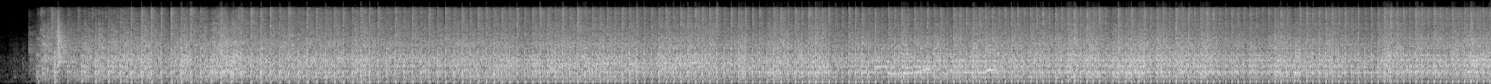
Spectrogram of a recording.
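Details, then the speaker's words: Single-cylinder engine "Big Blue" (53 L) run outside after a cylinder repair with a plate; fast, even popping at a steady beat, no misses or knocks, showing oil pressure though leaking oil at the oil pump; sounds better than ever, normal running. "So we actually got oil pressure. Sounds a lot better than it ever did."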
